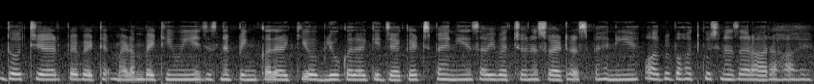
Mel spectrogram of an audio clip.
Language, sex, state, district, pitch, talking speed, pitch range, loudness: Kumaoni, female, Uttarakhand, Uttarkashi, 230 Hz, 235 wpm, 220-235 Hz, -21 LUFS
